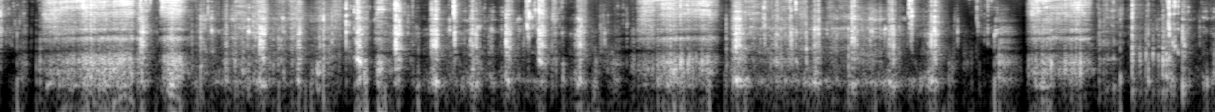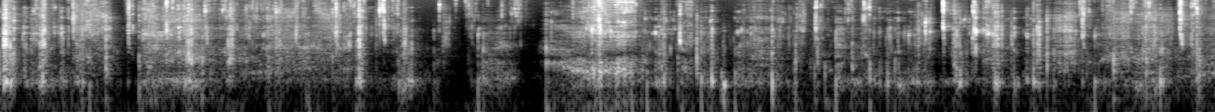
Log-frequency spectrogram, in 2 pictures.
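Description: Close-miked eating of spicy ramyun with cheese kimbap and kimchi: steady chewing and crunching bites, with four louder stretches of about a second each.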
